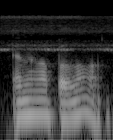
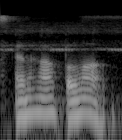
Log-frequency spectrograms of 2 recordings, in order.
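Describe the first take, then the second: No difference in how they are said.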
